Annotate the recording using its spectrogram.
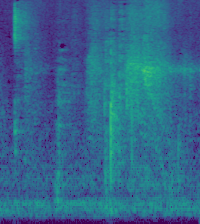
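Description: Someone drinking from a plastic sports bottle: a few small clicks and knocks of the bottle, with a short hiss of sipping or air about a second in.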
